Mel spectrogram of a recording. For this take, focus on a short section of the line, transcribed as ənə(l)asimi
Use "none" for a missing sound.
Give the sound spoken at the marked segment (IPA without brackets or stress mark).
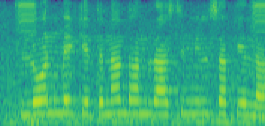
ɾ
